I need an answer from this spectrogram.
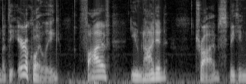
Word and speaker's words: Iroquois: europeans the iroquois league technically uh the french pronunciation would be iroquois um their name for themselves is sony so i go with the americanized pronunciation but the iroquois league five united tribes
